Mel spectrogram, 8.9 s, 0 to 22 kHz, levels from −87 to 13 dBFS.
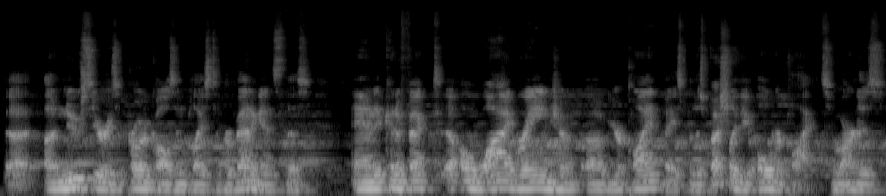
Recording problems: off-mic speech; far
echo of what is said; noticeable; throughout; 190 ms later, 15 dB below the speech
room echo; very slight; dies away in 0.2 s

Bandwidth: 17.5 kHz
